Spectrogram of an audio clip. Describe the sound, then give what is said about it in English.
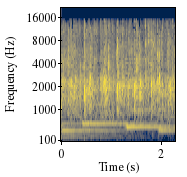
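Audience applause at a wedding ceremony: dense, even clapping that continues throughout, with sustained musical tones held underneath and shifting pitch a couple of times. “So let's give a round of applause to those viewing us through the internet.”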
